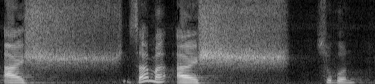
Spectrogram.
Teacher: makhraj huruf sya adalah ee lidah tengah naik ke langit-langit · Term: syin sukun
